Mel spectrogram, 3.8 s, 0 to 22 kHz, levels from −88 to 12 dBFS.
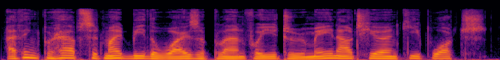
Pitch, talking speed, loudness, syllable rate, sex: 130 Hz, 290 wpm, -17 LUFS, 6.2 syllables/s, male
